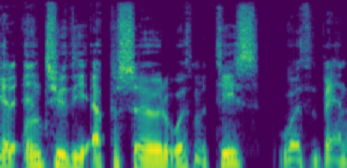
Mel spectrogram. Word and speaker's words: Matic: You pronounced the band name right. My name is Mati, though.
